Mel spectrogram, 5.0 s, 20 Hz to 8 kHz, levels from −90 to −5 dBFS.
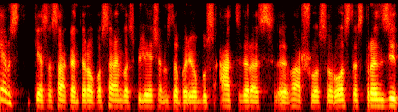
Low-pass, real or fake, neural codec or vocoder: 7.2 kHz; real; none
